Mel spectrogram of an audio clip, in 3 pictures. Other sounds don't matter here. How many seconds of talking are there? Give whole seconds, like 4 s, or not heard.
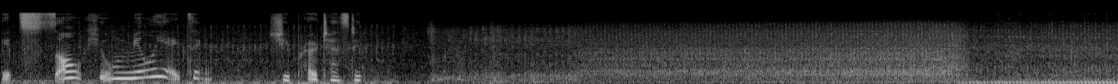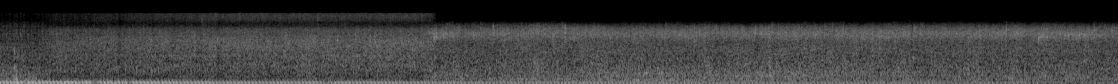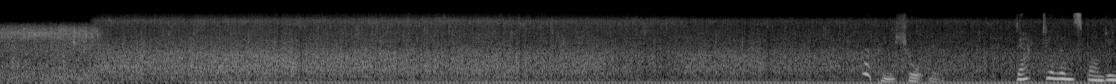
6 s.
